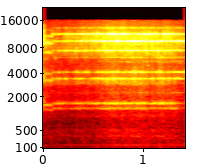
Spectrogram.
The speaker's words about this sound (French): Le téléphone sonne.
